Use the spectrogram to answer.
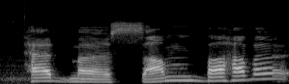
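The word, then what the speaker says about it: Padmasambhava: know the Master's Eye Zone so why did Padma Samba Hava is that how you pronounce it right yeah pad masam Baba that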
